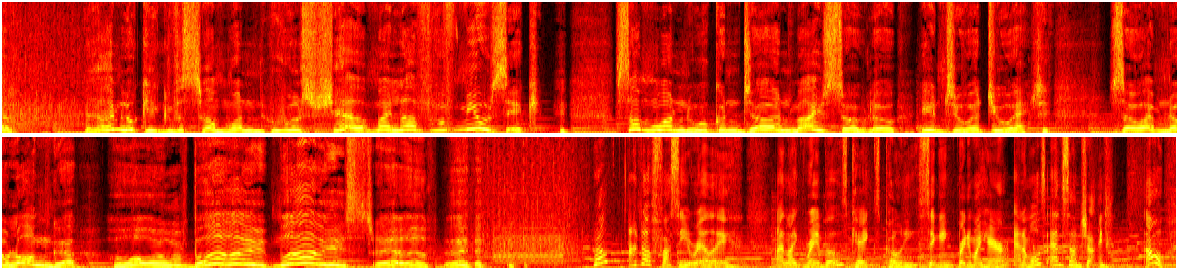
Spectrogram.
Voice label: Character

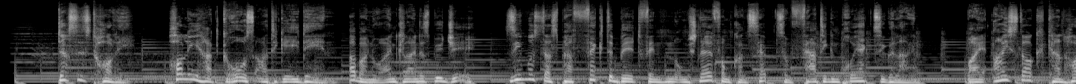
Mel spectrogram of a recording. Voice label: German Corporate

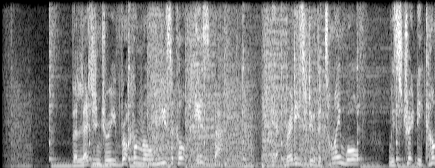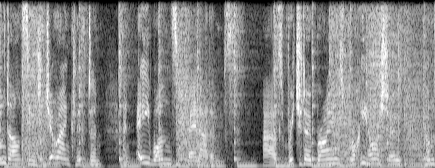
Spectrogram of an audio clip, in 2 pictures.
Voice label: commercial reel

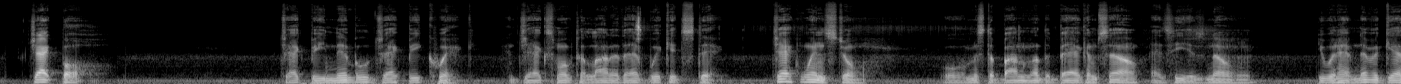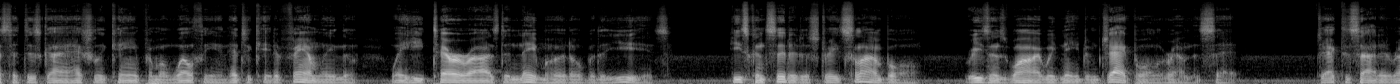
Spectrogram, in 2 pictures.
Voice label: audiobook

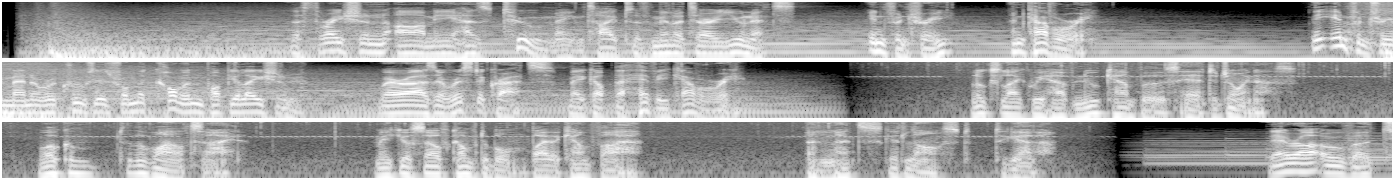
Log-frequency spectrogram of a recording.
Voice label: Narration

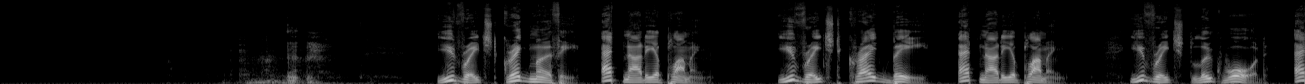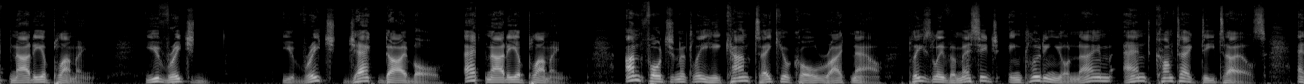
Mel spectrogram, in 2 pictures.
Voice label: Voice Studio Sample

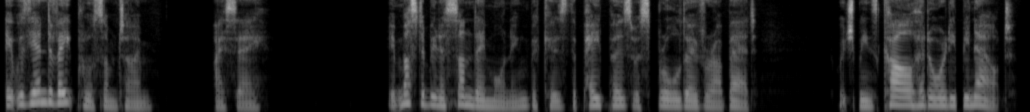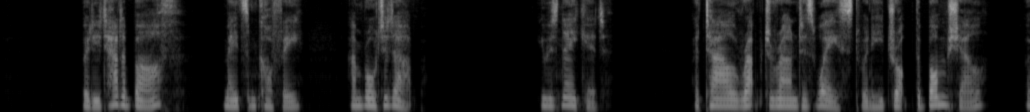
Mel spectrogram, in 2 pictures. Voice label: audiobook; Too Close

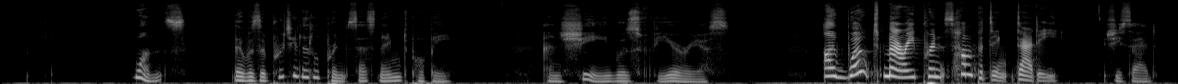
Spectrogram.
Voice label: NARRATIVE; The Frog Prince

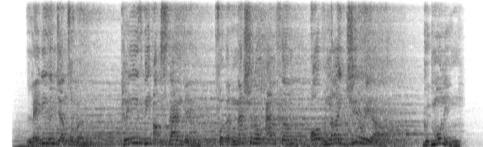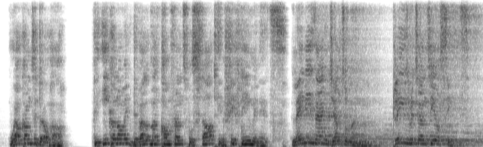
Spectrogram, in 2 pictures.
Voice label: Voice of God

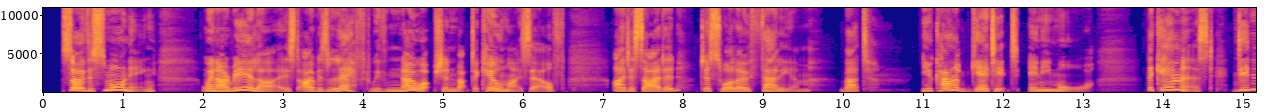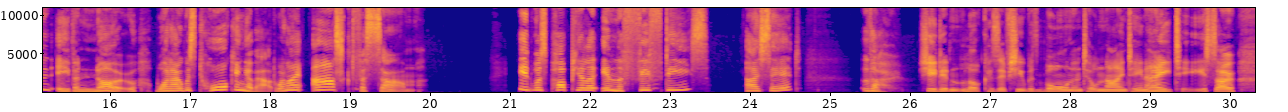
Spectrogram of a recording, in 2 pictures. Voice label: Australian Audiobooks

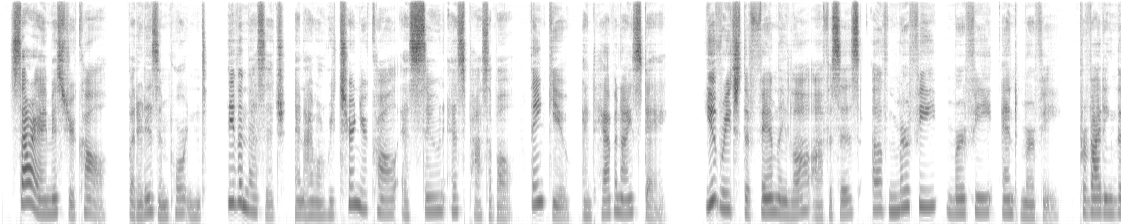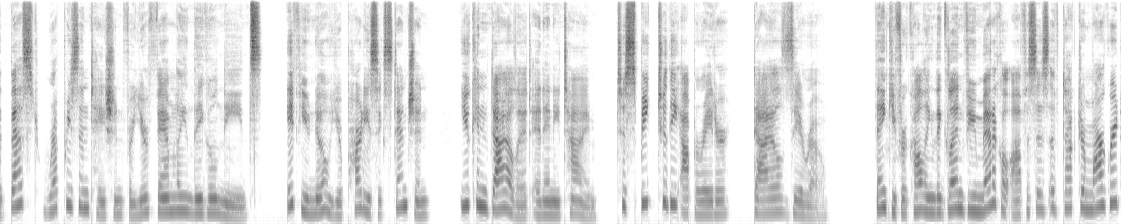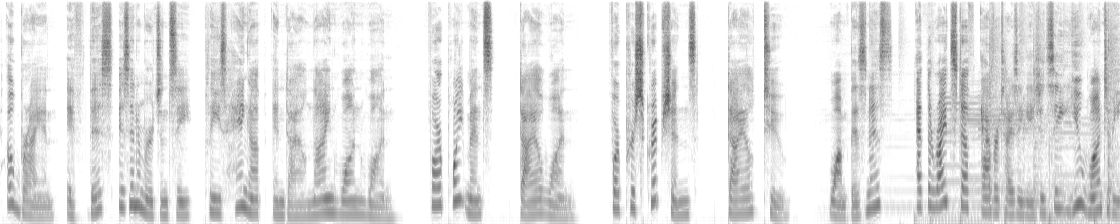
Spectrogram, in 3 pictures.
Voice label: Telephony; Voices4U

